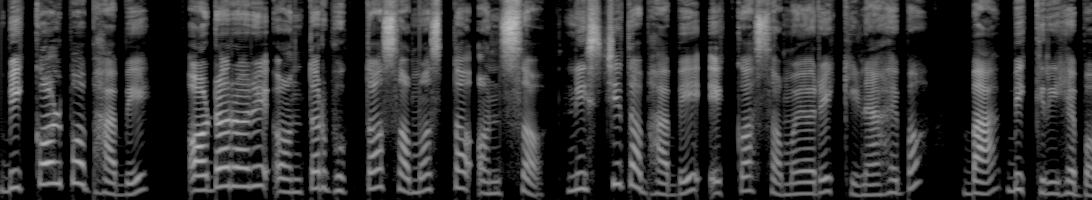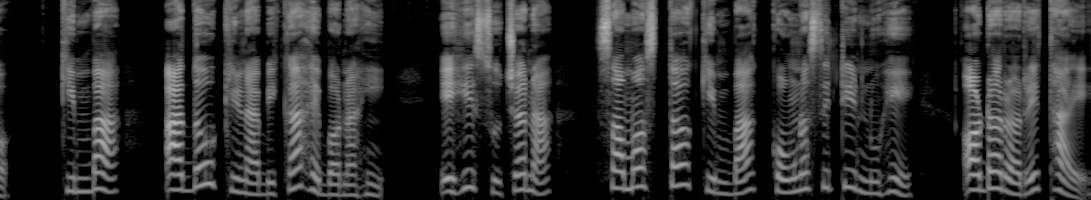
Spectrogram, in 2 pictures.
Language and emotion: Odia, neutral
